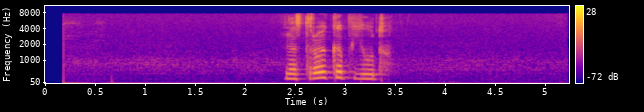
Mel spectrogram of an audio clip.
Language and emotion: Russian, neutral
